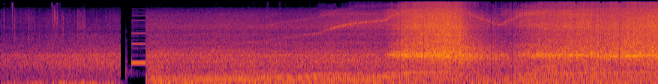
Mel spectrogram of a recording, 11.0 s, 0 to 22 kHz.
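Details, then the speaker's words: FR-S with GTX3076 turbo, CX Racing header, Turbosmart 38mm wastegate, eBay intercooler and piping, 3in downpipe, Ecutek tune: hard pull with a strong rising engine note and climbing turbo whistle, boost now about 12 psi after adjustment, down from 16; healthy normal boost. "yeah huge difference that's a lot better that's a lot better so now i'm hitting like 12 pounds sounds good"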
